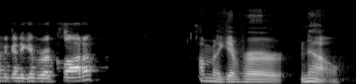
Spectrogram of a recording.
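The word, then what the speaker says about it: Claddagh: this off i'm gonna read the letters it is c l a d d a g h is british for something a little bad all right talk about everybody alfred i'll pronounce it it is clotta no clue what is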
